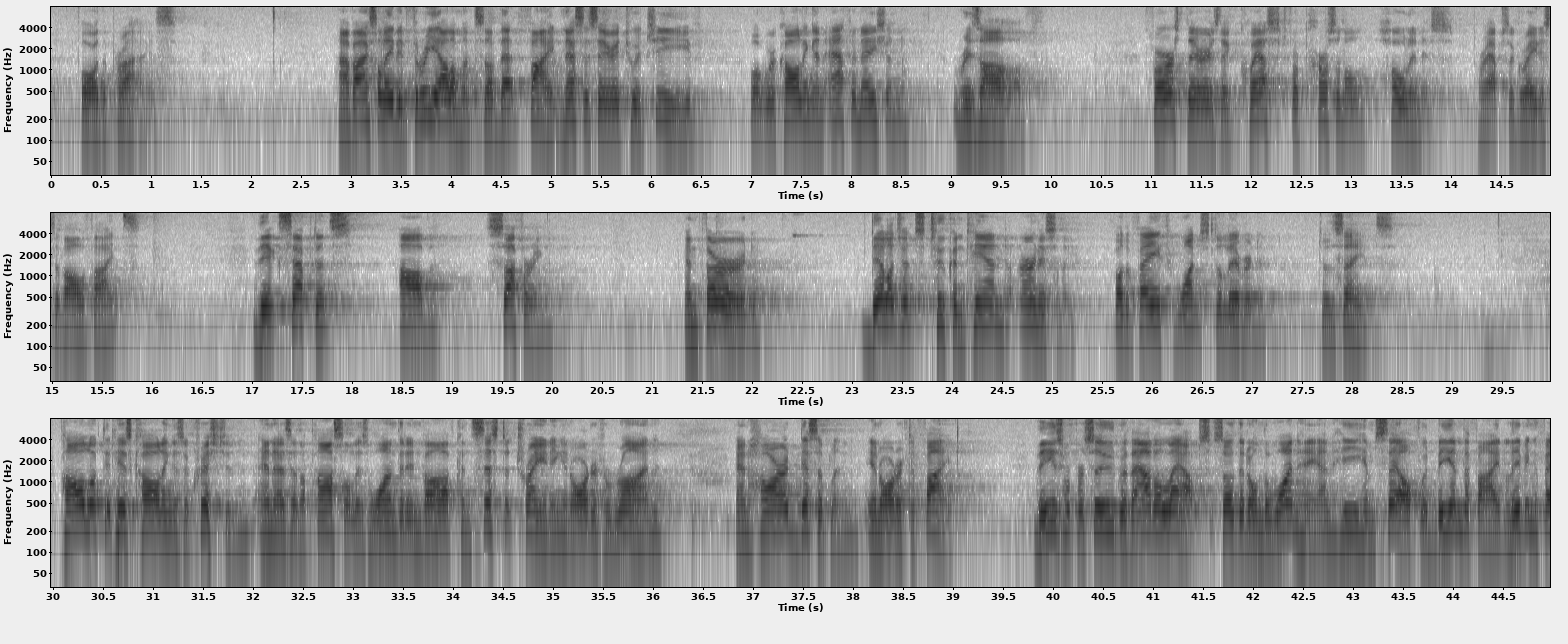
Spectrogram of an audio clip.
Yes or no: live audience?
yes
